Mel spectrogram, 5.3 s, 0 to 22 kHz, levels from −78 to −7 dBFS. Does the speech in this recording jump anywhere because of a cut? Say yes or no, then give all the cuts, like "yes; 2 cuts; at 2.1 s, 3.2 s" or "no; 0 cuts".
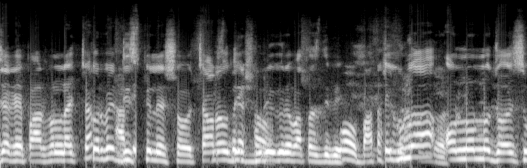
yes; 1 cut; at 0.9 s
